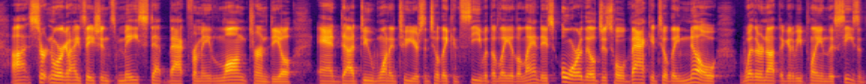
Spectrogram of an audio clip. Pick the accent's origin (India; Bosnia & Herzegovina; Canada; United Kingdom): Canada; I am Canadian born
